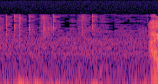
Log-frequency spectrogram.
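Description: Quiet, scattered clicking of fingers typing on a computer keyboard, soft against a low background hum, with a brief vocal sound near the end.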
